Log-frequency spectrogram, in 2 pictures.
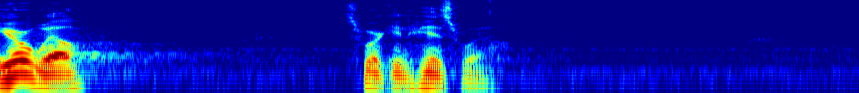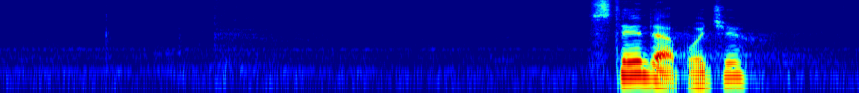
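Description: A middle-aged man speaks calmly into a microphone in short phrases, with long pauses.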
